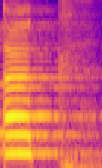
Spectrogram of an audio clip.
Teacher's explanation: Huruf kaf dari segi suaranya kuat, syiddah ya, ak. Dari segi anginnya keluar. Untuk kaf yang sukun, anginnya keluarnya setelah suara keluar, ak, belakangan.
